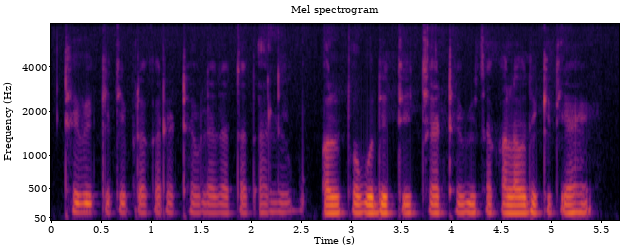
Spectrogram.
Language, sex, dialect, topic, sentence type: Marathi, male, Northern Konkan, banking, question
